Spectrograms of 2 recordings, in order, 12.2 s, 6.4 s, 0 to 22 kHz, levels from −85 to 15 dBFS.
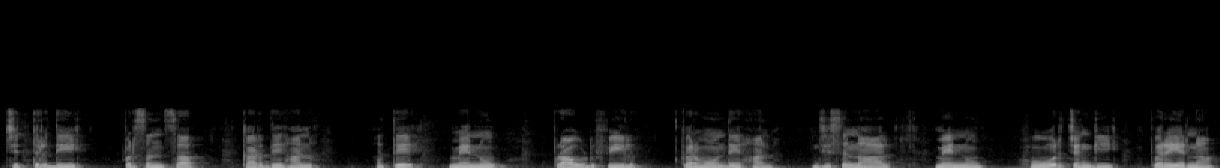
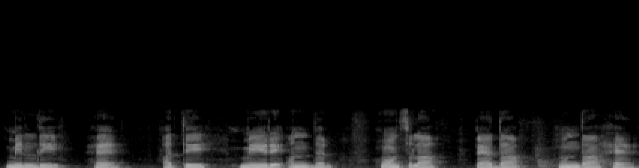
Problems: constant background noise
